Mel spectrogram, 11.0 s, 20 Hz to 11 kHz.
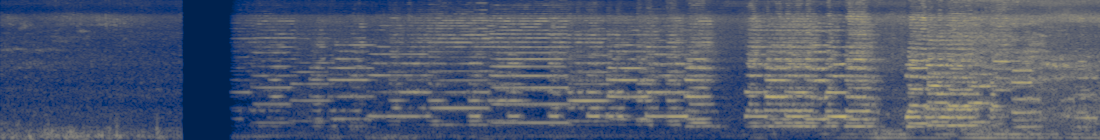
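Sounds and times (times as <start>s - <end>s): bus trumpet horns playing tune: 2.3s - 11.0s
bus engine running: 2.4s - 11.0s.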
